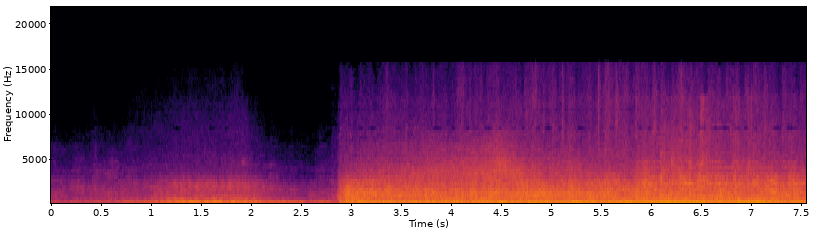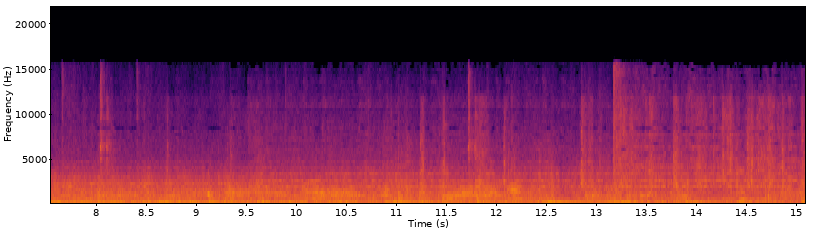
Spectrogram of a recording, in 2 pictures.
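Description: Film action soundtrack: a low, held musical tone swells, then about three seconds in a sudden loud burst of dramatic score mixed with shouting and crashing impacts carries on to the end.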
